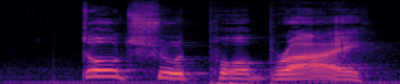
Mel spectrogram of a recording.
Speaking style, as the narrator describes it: he said pleadingly

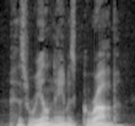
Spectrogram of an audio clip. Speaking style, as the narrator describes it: Chris muttered under his breath

